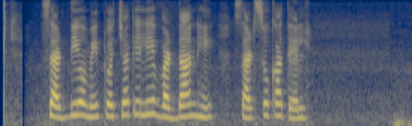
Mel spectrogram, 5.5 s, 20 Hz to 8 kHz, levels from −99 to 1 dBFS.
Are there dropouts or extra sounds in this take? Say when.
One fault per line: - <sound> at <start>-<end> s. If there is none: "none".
none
